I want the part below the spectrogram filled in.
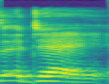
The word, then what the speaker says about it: Aday: My name is Aday, A-D-A-Y, Aday.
